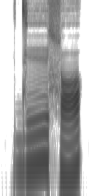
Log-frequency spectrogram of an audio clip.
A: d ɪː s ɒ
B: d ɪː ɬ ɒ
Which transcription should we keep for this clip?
B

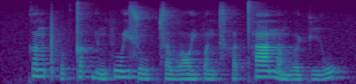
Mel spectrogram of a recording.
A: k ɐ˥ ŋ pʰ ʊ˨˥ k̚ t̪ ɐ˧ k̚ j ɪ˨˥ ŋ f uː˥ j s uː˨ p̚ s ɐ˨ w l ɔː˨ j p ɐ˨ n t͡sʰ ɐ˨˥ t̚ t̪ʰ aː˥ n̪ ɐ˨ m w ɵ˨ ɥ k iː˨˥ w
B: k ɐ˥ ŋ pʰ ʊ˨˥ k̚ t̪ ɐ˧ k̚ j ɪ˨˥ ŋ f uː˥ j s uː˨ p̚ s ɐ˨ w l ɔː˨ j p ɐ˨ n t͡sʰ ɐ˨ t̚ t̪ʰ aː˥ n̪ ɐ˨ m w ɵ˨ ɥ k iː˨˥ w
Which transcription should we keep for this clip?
A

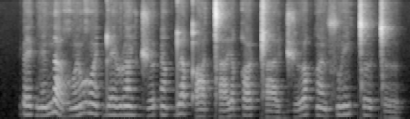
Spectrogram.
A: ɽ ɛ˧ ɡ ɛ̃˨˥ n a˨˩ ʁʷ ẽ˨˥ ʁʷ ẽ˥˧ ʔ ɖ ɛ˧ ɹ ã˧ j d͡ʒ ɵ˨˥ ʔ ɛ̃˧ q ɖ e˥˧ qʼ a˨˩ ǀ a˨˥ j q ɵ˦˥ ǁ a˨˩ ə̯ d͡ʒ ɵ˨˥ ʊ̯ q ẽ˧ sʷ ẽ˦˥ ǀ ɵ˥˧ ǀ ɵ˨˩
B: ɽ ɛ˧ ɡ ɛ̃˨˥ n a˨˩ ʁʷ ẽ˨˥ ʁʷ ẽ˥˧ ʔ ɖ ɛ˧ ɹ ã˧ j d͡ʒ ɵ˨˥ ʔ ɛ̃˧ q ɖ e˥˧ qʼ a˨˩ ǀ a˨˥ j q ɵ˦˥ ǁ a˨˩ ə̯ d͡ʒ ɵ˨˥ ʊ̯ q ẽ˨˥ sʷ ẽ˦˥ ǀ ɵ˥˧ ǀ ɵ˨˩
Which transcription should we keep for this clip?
A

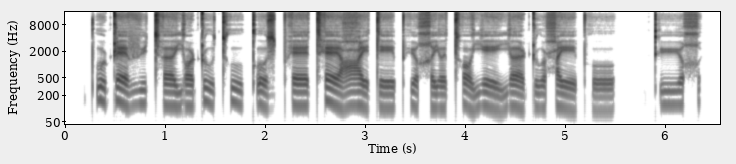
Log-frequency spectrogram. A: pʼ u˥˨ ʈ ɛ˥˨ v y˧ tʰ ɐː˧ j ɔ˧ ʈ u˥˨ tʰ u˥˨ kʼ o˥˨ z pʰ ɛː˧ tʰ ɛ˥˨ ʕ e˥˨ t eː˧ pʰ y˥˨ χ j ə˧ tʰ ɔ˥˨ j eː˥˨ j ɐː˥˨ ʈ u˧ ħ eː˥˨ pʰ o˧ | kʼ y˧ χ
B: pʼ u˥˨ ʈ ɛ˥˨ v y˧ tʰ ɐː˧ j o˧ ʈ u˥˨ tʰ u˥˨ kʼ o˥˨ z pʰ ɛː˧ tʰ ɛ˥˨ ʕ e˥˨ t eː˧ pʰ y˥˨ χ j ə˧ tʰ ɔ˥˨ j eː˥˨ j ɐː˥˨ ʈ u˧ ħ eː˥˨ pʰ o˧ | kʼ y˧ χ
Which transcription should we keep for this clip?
A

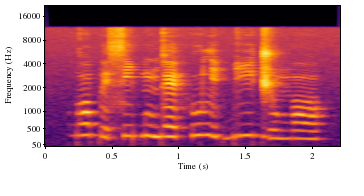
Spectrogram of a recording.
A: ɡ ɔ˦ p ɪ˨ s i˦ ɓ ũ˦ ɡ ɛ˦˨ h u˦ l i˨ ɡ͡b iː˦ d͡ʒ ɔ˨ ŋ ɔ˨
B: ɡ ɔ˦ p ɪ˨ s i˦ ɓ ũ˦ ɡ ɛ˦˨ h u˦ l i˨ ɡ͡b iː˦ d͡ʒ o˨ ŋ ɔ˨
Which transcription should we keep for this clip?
B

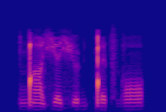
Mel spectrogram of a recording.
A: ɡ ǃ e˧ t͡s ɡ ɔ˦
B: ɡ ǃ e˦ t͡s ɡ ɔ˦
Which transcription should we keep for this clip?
A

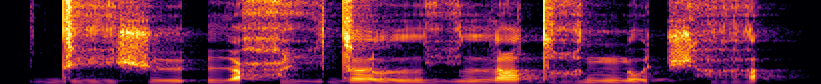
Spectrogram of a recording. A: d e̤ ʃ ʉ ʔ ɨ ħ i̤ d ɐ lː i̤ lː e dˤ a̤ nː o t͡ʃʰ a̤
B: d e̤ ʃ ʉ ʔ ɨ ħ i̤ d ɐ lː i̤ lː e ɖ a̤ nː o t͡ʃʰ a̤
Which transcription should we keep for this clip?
A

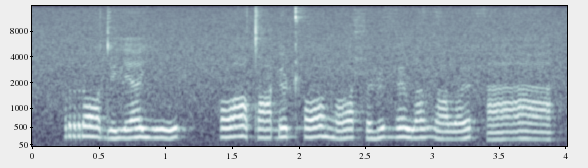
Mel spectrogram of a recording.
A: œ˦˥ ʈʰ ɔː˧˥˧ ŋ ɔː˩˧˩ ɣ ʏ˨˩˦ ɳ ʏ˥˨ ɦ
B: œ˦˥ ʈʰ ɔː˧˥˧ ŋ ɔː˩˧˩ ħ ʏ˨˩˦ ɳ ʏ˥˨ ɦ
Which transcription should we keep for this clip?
B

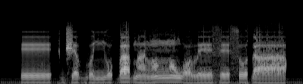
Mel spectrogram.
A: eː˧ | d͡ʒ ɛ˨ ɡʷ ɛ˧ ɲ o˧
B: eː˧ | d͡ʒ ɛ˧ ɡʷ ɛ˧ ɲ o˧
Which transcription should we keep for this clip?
B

